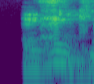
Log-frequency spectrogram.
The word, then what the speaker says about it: Henke: I don't know how to pronounce that last name. Is it Hank or Uh, Hank? Hanky. Hanky. Hanky.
